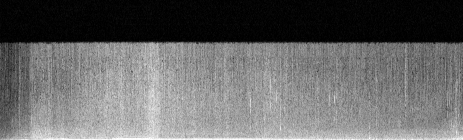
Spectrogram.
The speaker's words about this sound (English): All right, let's get changed. Let's go get on some jet skis. Get on some jet skis. Let's go get on some jet skis.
